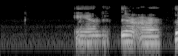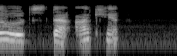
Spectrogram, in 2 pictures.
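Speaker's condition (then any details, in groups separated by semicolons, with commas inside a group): Cerebral palsy; poor balance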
